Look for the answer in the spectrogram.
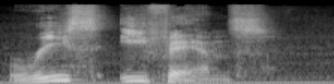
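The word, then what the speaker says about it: Rhys Ifans: The actor who plays the lizard, his name is pronounced Reese Ifans. – My phone says it all. – Yep. – Just why? Why spell it that way?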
